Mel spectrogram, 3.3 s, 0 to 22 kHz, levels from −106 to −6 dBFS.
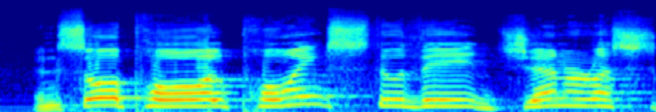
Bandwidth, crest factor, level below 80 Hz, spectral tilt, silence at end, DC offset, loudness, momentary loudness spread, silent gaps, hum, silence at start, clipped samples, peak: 12 kHz; 16 dB; -76 dBFS; -4 dB/octave; 0 s; under 0.1%; -39 LUFS; 10 LU; none; none; 0.2 s; under 0.1%; -24 dBFS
